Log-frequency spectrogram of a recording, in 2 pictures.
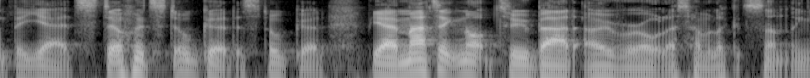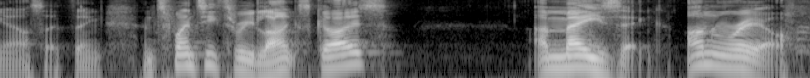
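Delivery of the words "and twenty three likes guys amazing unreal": excited. Real, not acted. Thanking viewers for likes.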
